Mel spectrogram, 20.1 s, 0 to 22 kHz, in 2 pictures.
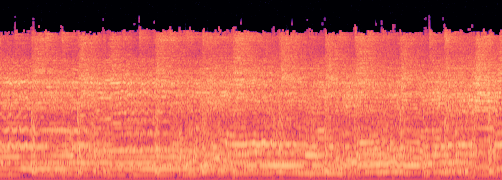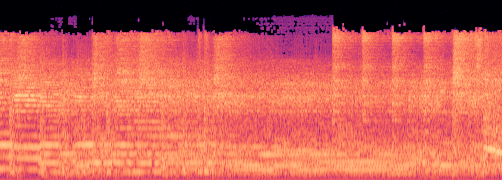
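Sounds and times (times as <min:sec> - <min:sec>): drum kit: 0:00.0 - 0:20.0
electric guitars holding notes: 0:00.0 - 0:20.0.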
